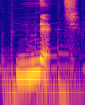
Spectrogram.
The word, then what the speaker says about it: knit: the kitchen got it the K also can be completely silent and make no sound at all the K is silent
